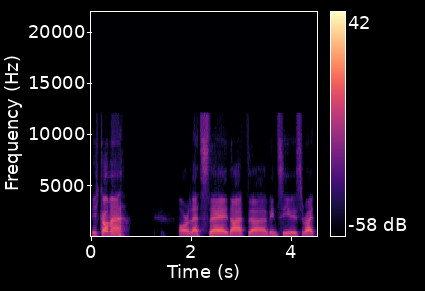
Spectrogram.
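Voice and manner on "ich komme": called out high and loud; teacher answering the student's call; calling back. Pretend. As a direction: answer across the house that you're on your way. Repeat of the answer.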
